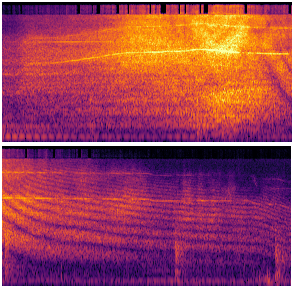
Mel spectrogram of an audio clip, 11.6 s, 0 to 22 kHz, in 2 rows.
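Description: A custom Freewing 90mm F-4 RC jet with a ducted fan makes a rising, screaming whine as it sweeps past. It peaks loudest midway, then falls in pitch and fades into the distance over a steady low drone.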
